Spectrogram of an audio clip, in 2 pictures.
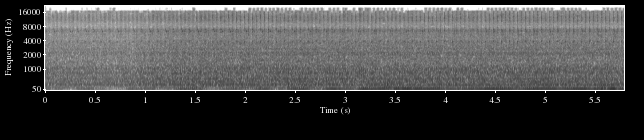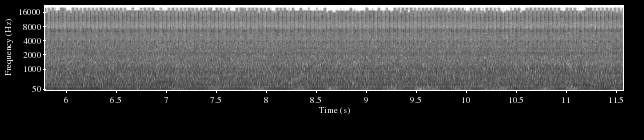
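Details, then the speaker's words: Citroën C4 2.0 on gasoline after belt installation, not fully warmed (88°C), manifold pressure 250: steady idle hum with even firing and faint high hiss from injectors, considered normal, no misses or knocks; normal idle. "barulhinho aqui aqui é os bicos a turma vem aqui dos bicos esses esses onda aqui faz um ruidinho meio excessivo esses vídeos normal tá"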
